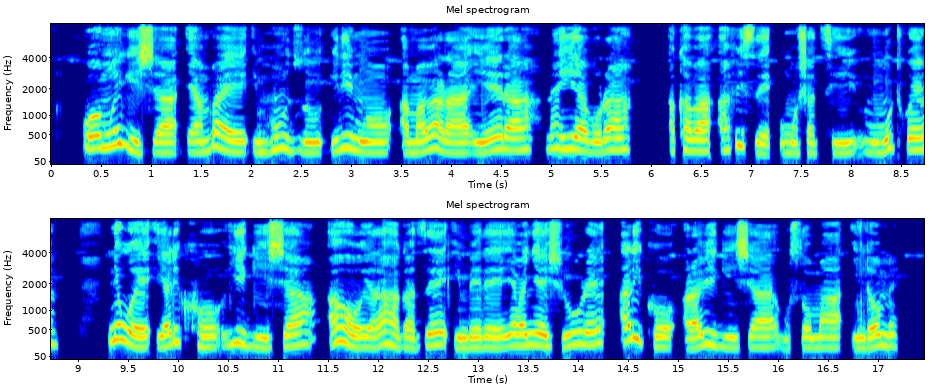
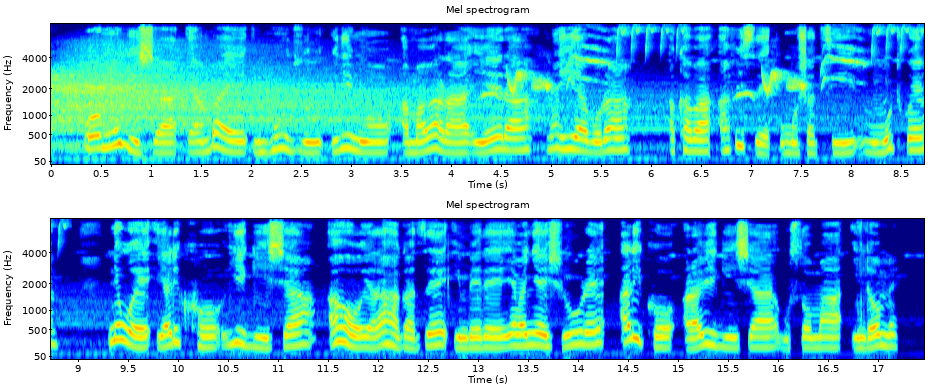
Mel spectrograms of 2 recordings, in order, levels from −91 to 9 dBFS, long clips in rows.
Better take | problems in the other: first | background sound (Bird + Gong); 9 dB below the speech

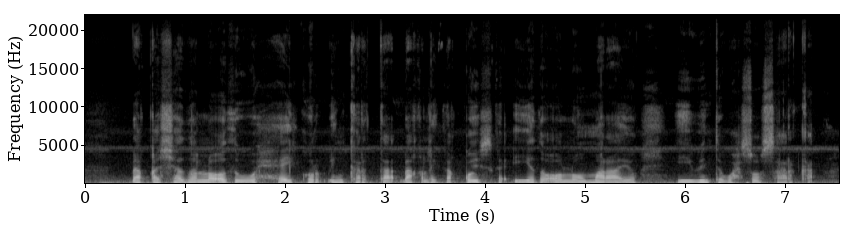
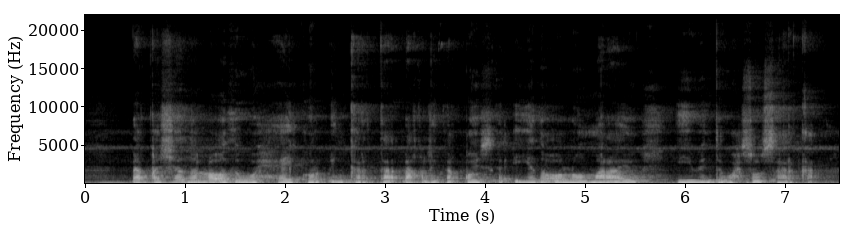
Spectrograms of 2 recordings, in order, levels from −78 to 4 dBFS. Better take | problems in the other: first | room echo; dies away in 1 s

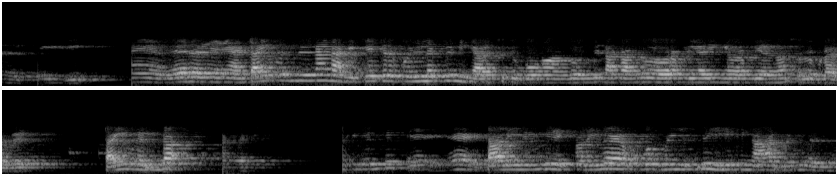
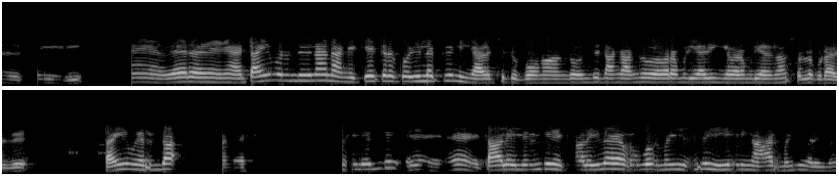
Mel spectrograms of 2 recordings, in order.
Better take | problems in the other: second | room echo; dies away in 1.1 s

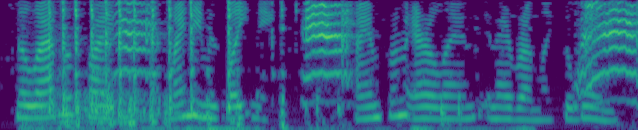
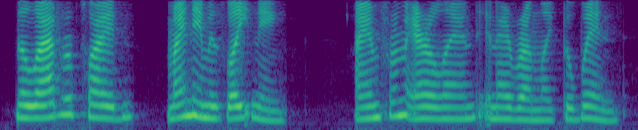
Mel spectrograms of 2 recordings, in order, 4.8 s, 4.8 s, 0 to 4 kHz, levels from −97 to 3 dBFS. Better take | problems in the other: second | noise reduction (classical method spectral subtraction)

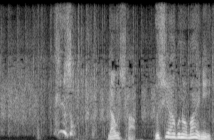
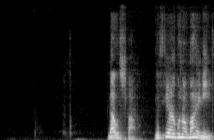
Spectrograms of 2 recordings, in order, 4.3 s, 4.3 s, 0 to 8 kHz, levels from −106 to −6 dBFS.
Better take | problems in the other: first | noise reduction (neural mask model DeepFilterNet 3)

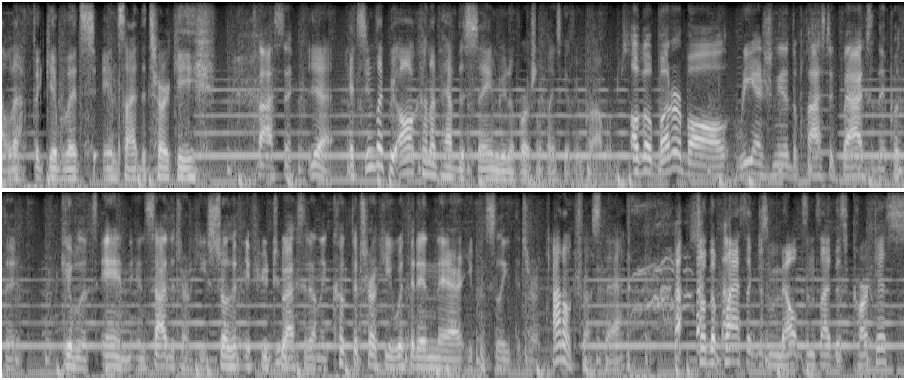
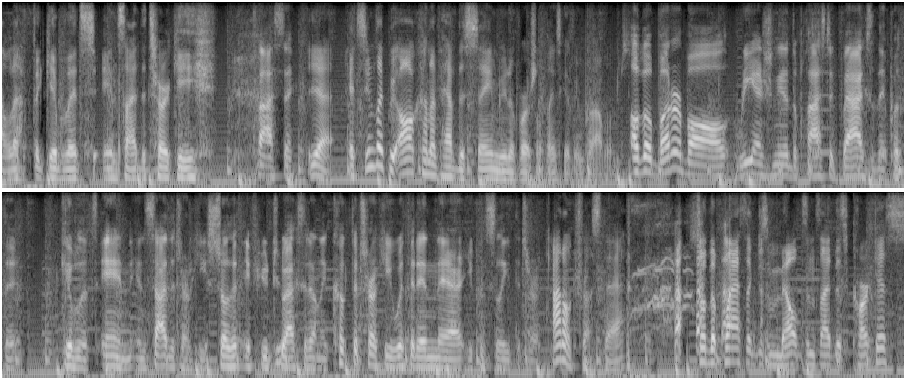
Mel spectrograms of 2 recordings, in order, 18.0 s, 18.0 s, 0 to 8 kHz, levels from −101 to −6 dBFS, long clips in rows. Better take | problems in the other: second | background sound (Wind instrument, woodwind instrument); 9 dB below the speech

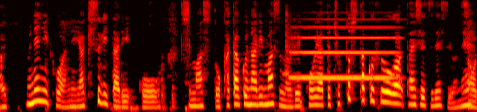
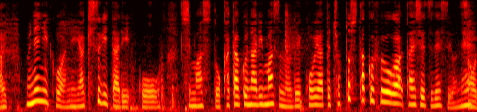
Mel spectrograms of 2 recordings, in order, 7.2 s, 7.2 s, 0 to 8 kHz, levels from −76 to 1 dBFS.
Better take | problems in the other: second | noise reduction (classical method Wiener filter)

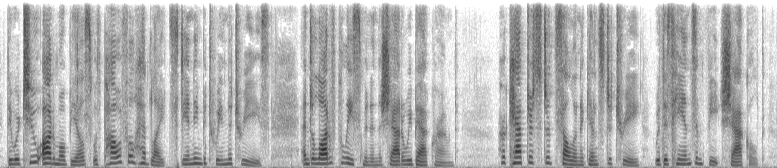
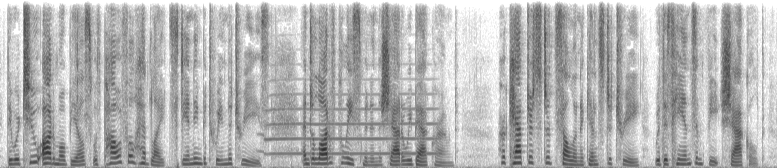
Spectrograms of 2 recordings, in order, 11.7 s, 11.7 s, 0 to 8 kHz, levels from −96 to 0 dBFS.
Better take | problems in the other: first | background sound (Trumpet); 14 dB below the speech

